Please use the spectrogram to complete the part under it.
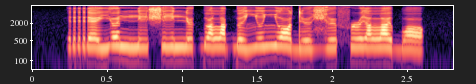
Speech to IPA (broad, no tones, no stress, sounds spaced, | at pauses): r ɛ j ə nː i ʃ i n ø ɠ ɯ lˠ ɪ ɠ ə ʎ ɔ ʎ ɔ d ø ʑ ø f ɹ i lˠ ɪ b ɔ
